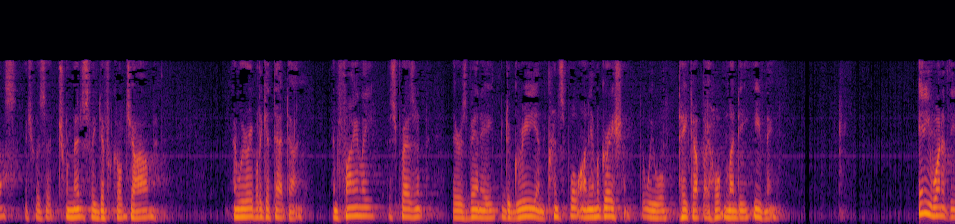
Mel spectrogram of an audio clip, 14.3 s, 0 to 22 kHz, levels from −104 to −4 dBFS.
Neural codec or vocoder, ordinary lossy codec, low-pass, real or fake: none; MP3, 32 kbps; 7.2 kHz; real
